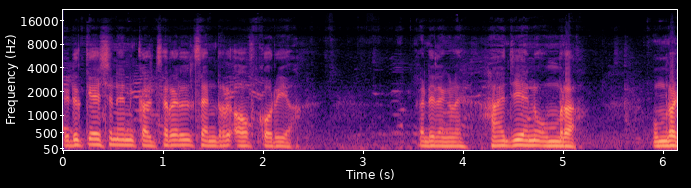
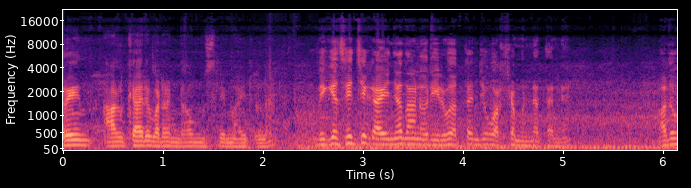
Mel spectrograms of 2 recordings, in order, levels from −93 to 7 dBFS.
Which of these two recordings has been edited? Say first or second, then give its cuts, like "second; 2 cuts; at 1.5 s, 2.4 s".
second; 1 cut; at 2.4 s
